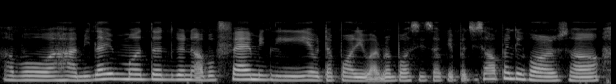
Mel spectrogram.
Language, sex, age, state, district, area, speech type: Nepali, male, 60+, West Bengal, Kalimpong, rural, spontaneous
